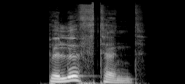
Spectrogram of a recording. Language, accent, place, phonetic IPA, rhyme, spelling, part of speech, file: German, Germany, Berlin, [bəˈlʏftn̩t], -ʏftn̩t, belüftend, verb, De-belüftend.ogg
- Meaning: present participle of belüften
